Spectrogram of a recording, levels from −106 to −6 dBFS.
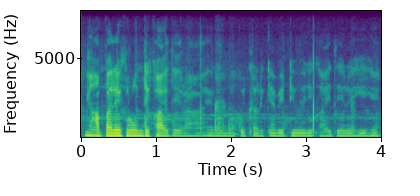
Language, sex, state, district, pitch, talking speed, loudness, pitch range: Hindi, female, Chhattisgarh, Korba, 160 Hz, 270 wpm, -21 LUFS, 155-165 Hz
